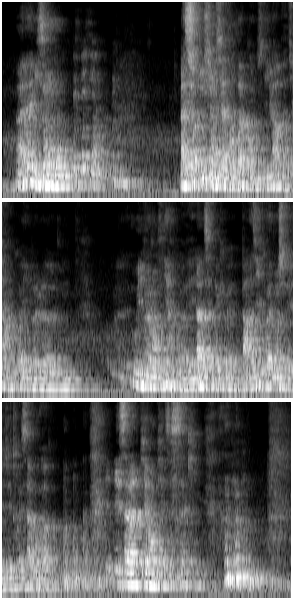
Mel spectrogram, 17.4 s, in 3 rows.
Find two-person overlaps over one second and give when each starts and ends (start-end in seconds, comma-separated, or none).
3.6-5.0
